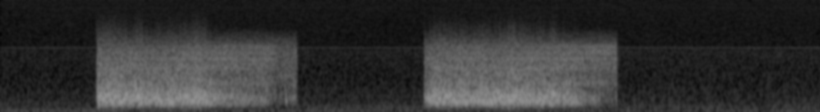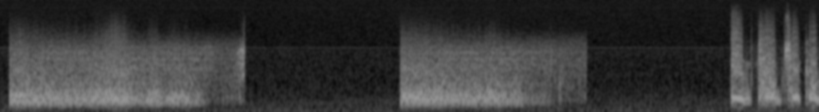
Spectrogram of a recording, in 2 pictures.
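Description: A man speaks through a crackling radio in short bursts with pauses between.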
